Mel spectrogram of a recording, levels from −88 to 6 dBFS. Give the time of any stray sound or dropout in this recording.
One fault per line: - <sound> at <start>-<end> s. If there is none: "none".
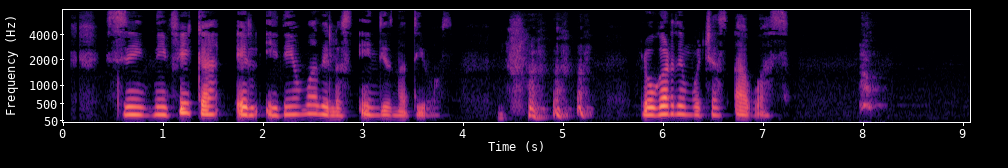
- laugh at 4.3-5.3 s
- bark at 8.0-8.3 s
